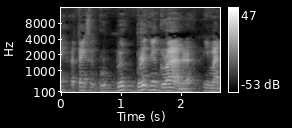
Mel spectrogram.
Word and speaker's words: Griner: he said speaking of miss greiner brittany griner that's where you pronounce her name okay she's been over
